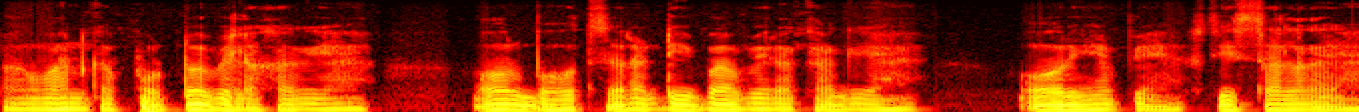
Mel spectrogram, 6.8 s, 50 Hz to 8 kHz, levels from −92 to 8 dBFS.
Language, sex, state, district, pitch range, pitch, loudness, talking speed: Hindi, male, Jharkhand, Palamu, 95-105 Hz, 100 Hz, -18 LUFS, 185 wpm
